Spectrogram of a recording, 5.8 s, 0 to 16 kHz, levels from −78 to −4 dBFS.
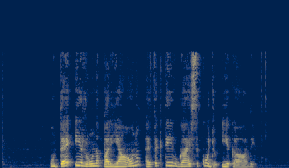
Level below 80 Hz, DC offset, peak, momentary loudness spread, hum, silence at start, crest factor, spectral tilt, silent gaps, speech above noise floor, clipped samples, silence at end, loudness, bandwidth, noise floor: -58 dBFS; under 0.1%; 0 dBFS; 12 LU; none; 1 s; 20 dB; -6.5 dB/octave; none; 45 dB; under 0.1%; 0.7 s; -20 LUFS; 11.5 kHz; -64 dBFS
